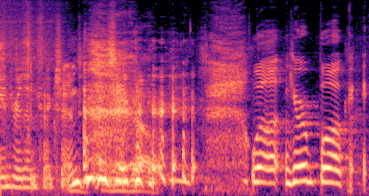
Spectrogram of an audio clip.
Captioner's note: group laughs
